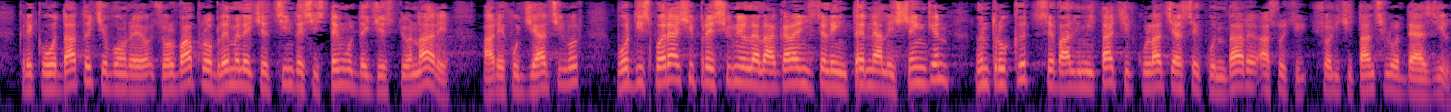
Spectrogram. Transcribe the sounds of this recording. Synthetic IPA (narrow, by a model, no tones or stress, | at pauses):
kɾe̞d̪̚kəo̞d̪at̪ət͡ʃe̞vo̞mrez̥o̞lvapɾo̞ble̞me̞le̞t͡ʃe̞t̪sind̪e̞sist̪e̞muld̪e̞d͡ʒe̞st̪io̞naɾe̞ | a̰re̞fud͡ʒiat̪silo̞r | vo̞rd̪ispəɾeaʃipɾe̞siunile̞laɡaɾanit̪se̞le̞int̪e̞rneale̞ʃe̞ŋɡʲe̞n | ɨnt̪ɾukɨt̪se̞valimit̪at͡ʃirkulat̪siase̞kund̪aɾəʔaso̞lit͡ʃit̪ant̪silo̞rd̪e̞azil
